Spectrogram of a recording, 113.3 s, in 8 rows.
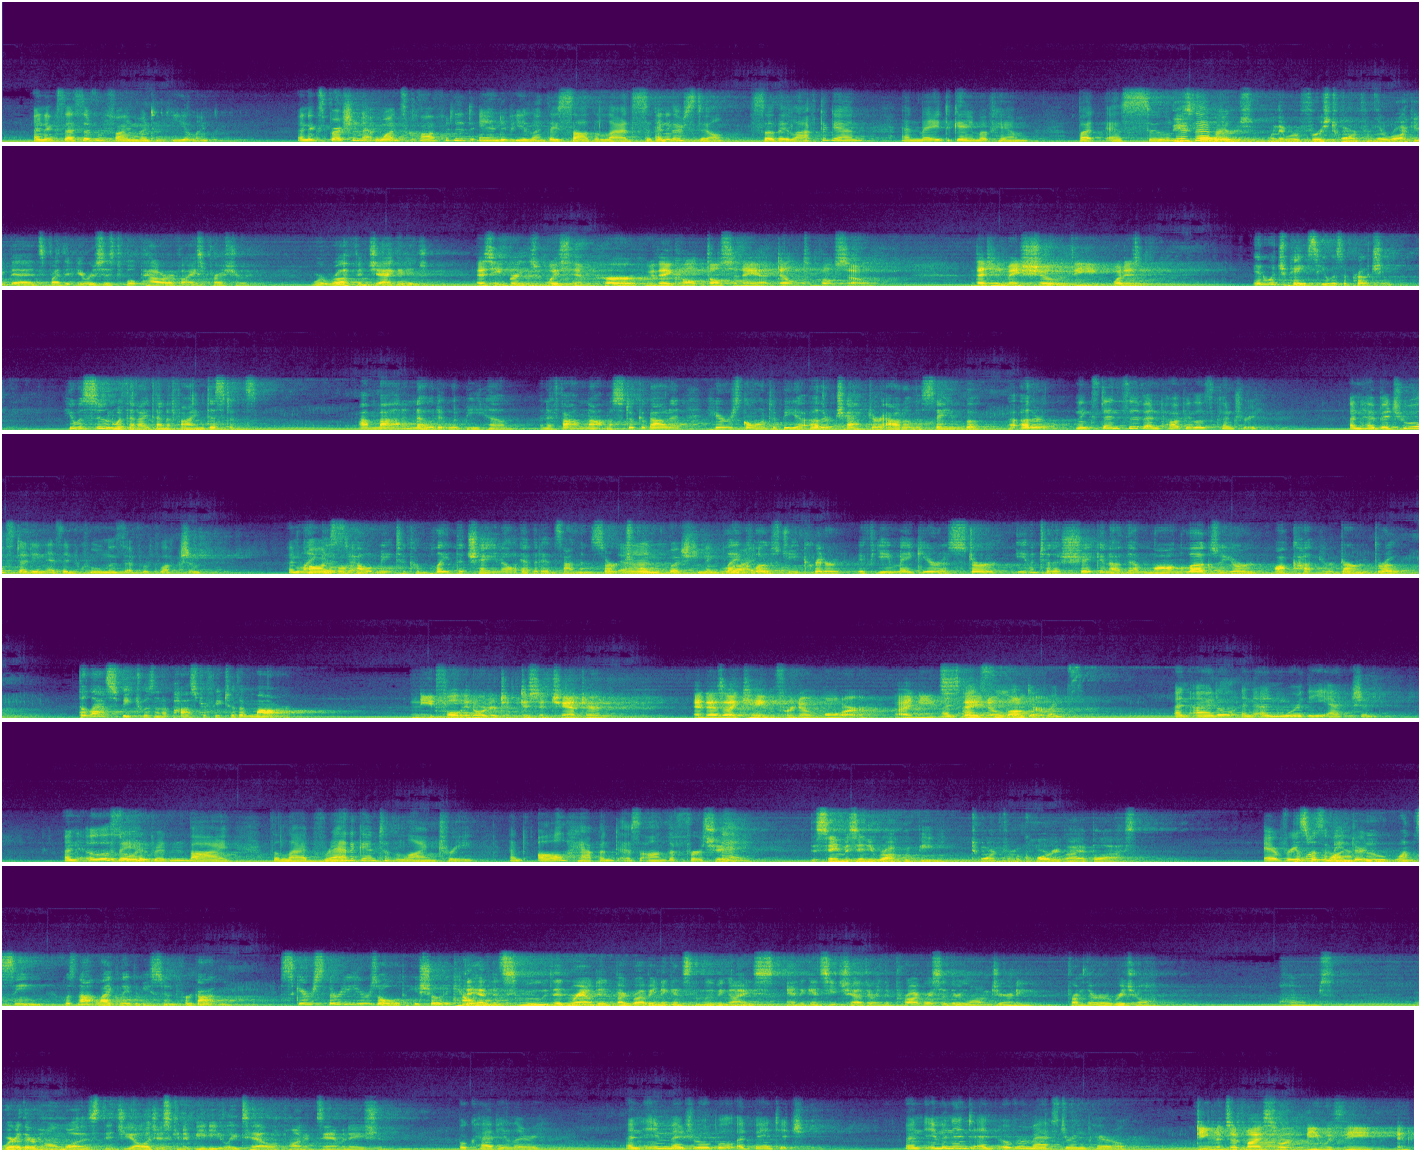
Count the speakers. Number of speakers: five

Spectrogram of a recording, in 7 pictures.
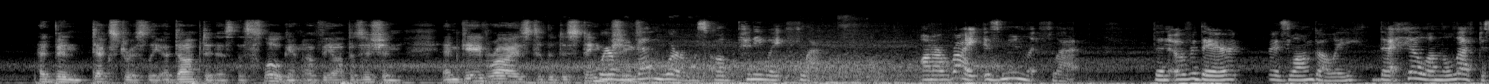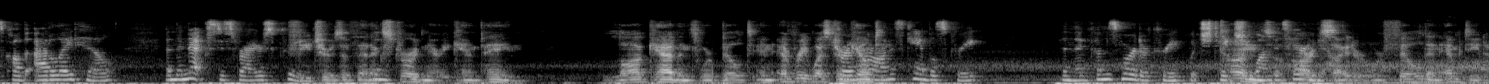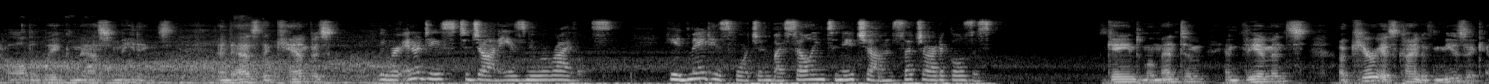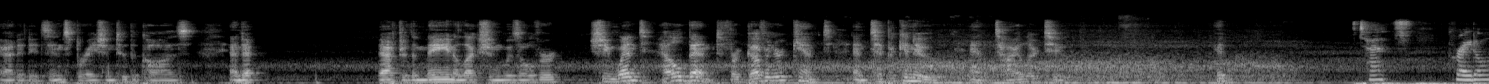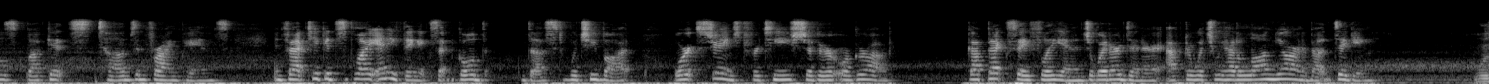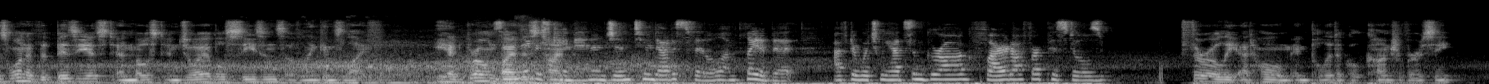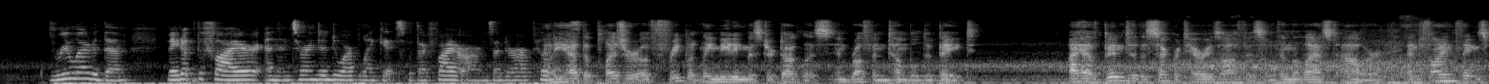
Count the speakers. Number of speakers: two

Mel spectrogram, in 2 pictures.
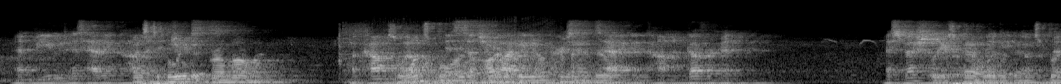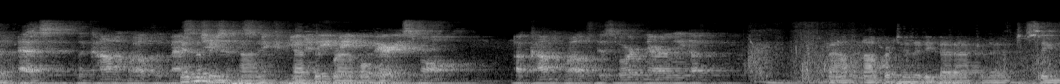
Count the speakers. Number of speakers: two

